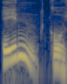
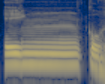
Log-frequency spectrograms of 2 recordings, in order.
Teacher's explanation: In ya, ingku dibaca ikhfa, alasannya nun mati berjumpa dengan huruf kaf, di mana huruf kaf ini termasuk hurufnya ikhfa. Ini cara bacanya nun mati ini disamarkan ya, dibaca ikhfa, jangan dibaca jelas atau idhar.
